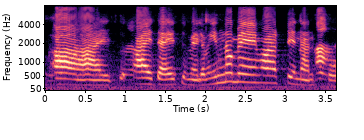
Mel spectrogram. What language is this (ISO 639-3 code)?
kan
